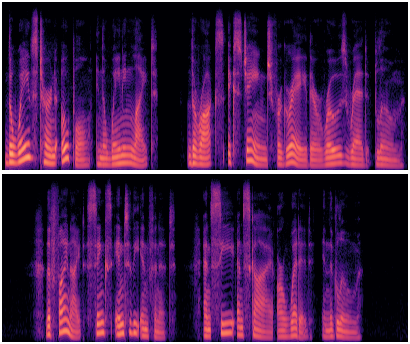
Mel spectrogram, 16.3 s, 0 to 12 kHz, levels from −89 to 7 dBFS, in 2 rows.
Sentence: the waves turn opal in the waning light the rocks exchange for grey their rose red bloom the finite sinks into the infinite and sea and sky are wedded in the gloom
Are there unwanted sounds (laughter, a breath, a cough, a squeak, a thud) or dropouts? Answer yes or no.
no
